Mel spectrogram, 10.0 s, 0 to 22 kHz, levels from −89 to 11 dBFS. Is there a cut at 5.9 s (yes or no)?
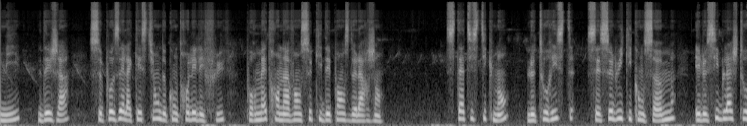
no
